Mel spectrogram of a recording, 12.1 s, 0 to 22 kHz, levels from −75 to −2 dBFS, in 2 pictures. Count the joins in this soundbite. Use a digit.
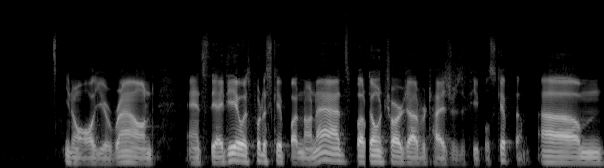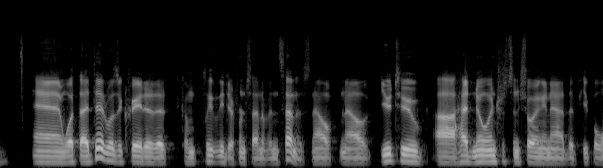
3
